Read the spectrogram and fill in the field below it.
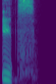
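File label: "eats", American English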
